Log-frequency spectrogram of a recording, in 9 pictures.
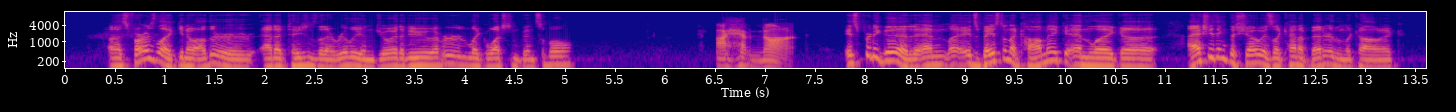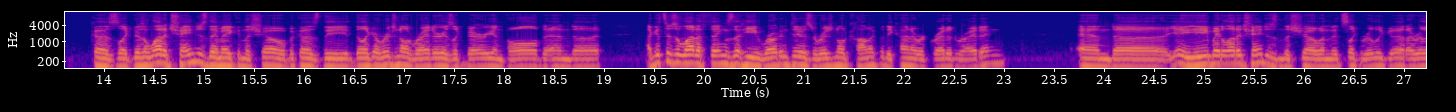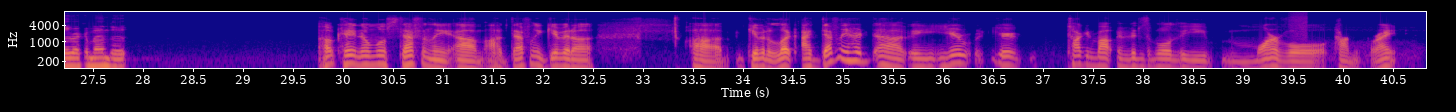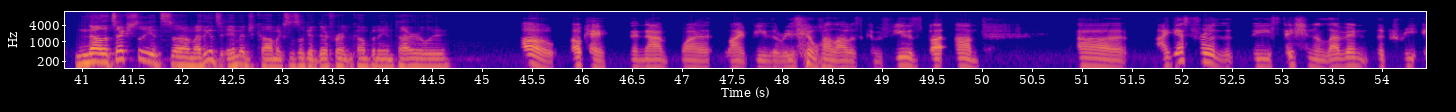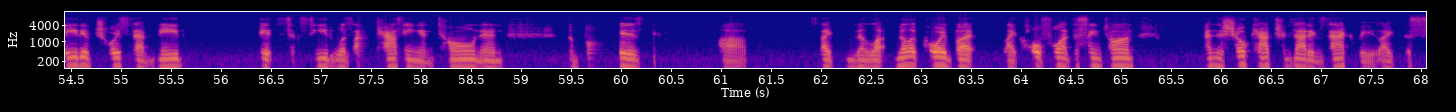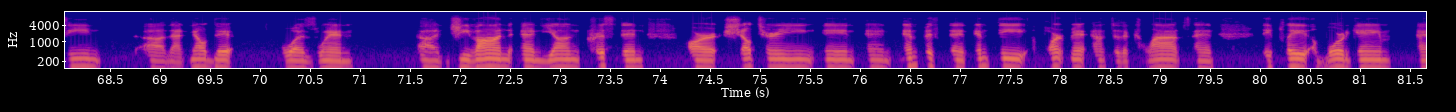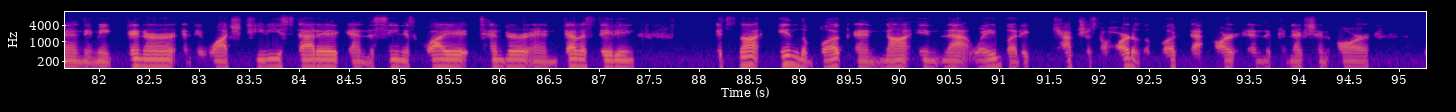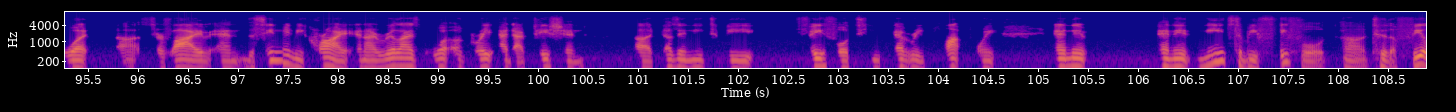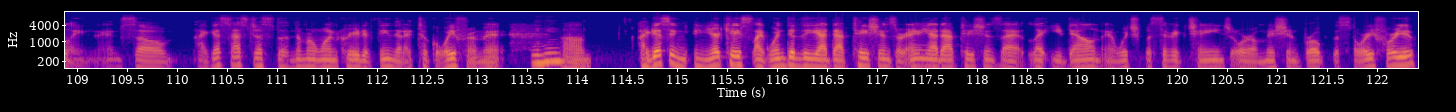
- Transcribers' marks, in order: static; laughing while speaking: "reason"; distorted speech; "melancholy" said as "melacoy"
- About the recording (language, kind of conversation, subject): English, unstructured, Which book-to-screen adaptations worked best for you, and what made them succeed or fall short?
- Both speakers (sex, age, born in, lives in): male, 30-34, India, United States; male, 35-39, United States, United States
